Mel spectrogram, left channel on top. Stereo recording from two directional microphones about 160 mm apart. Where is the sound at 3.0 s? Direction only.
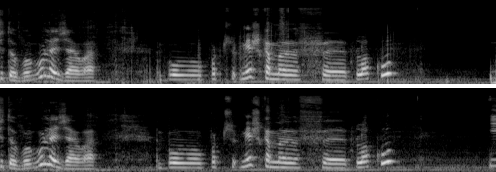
20° right (ahead or behind).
